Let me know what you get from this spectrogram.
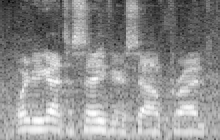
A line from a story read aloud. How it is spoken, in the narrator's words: he asked in his military voice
